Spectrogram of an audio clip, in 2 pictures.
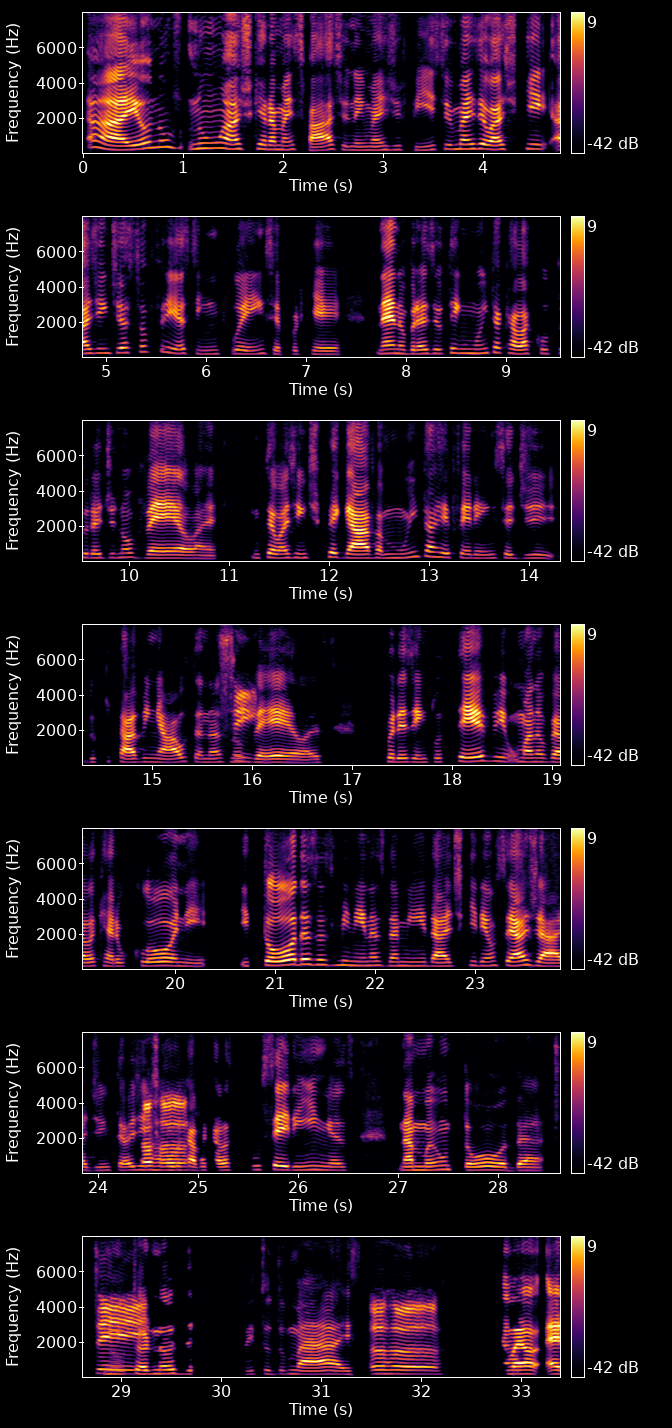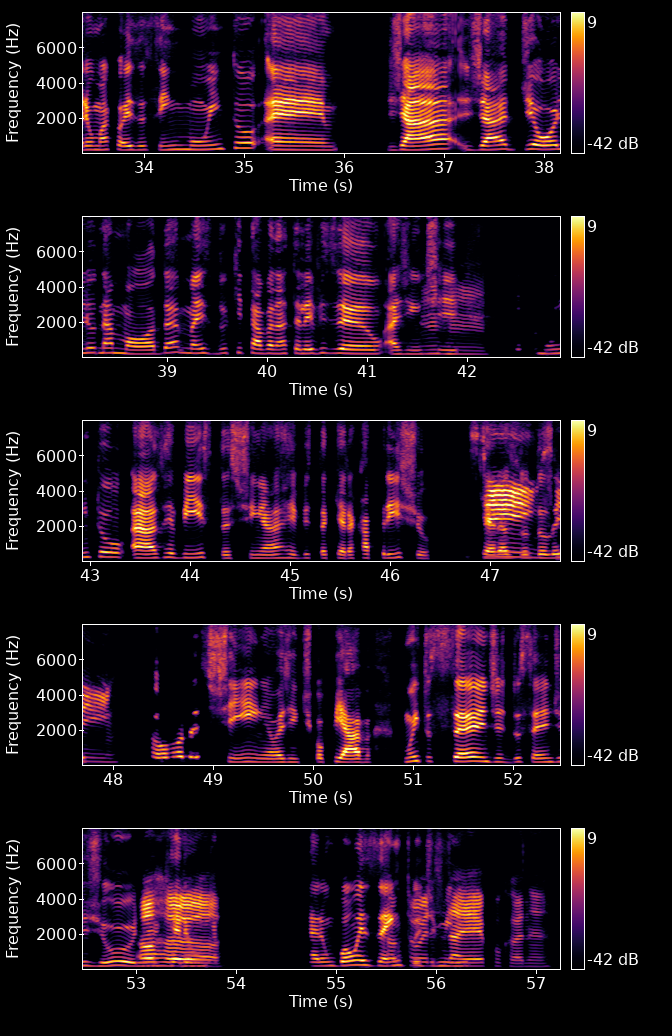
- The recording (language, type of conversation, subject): Portuguese, podcast, Como as redes sociais mudaram sua forma de se vestir?
- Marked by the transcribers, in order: unintelligible speech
